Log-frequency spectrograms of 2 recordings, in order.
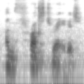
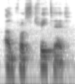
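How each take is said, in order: First: It is said in an American accent. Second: It is said in a Nigerian accent. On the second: "Nigerians say"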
